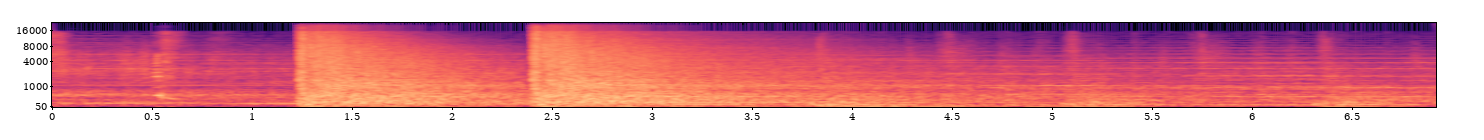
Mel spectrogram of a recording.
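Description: Gunshots in an anime scene: two loud, sharp blasts about a second apart, each leaving a long ringing, fading tail over quiet background.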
